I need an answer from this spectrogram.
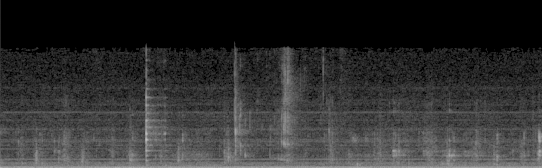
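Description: A person chewing a mouthful of fresh salad close to the microphone: soft, irregular wet clicks and light crunches, several a second, over a faint steady hum.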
